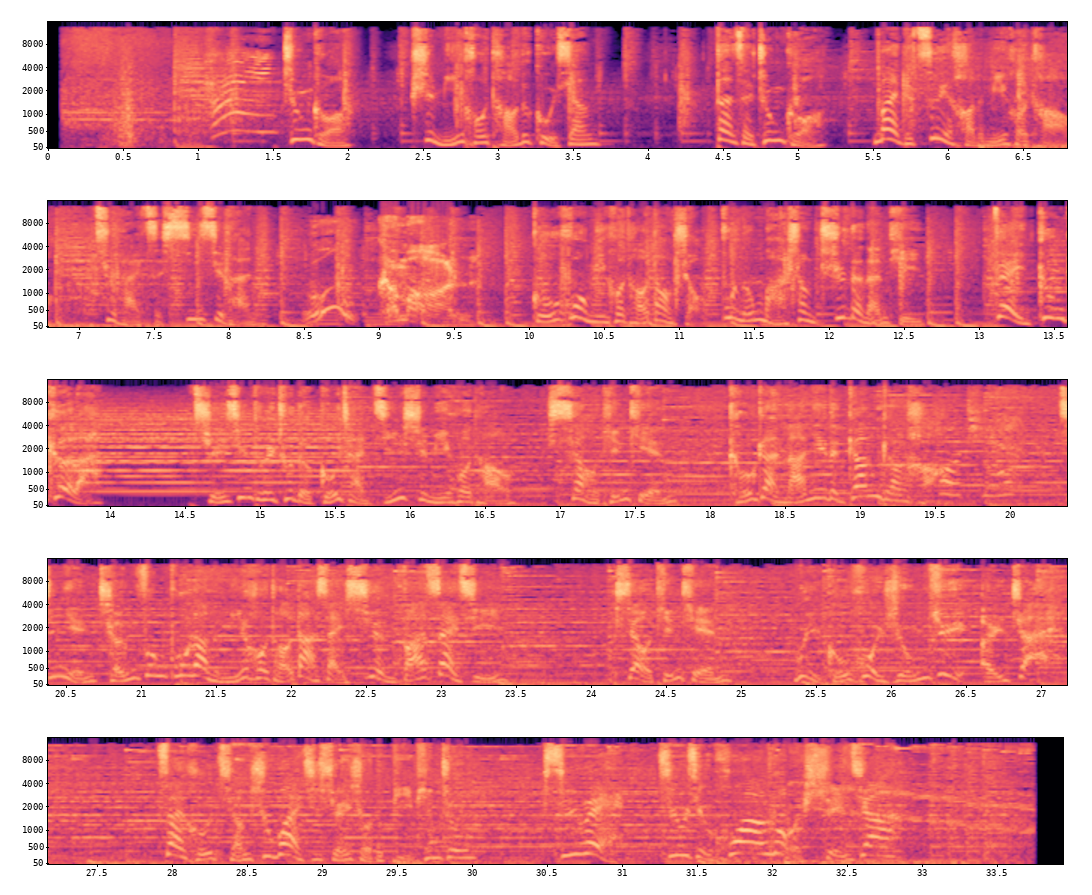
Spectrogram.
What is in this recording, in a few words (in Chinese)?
男 年轻介绍; 阿里巴巴; 男B3-磁性稳重; 年轻舒缓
